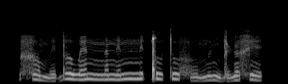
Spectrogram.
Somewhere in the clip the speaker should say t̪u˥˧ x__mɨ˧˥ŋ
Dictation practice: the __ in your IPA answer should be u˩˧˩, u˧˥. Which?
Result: u˩˧˩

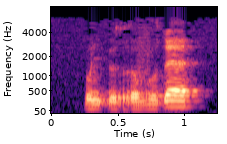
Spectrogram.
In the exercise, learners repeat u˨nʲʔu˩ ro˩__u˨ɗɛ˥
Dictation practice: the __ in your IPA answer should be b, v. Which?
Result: v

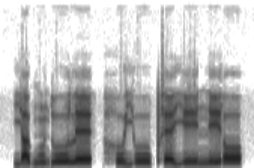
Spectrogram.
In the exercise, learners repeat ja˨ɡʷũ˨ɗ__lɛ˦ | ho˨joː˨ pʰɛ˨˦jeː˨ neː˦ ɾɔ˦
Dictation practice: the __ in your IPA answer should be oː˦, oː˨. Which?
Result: oː˦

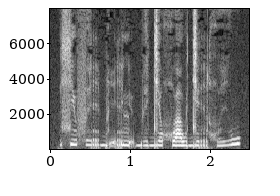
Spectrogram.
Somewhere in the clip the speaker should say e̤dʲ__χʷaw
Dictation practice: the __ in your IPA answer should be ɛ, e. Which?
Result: e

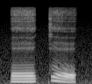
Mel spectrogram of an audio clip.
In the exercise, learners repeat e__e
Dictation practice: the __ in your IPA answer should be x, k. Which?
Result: k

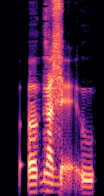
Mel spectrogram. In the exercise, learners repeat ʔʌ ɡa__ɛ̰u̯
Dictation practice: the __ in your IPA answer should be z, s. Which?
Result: z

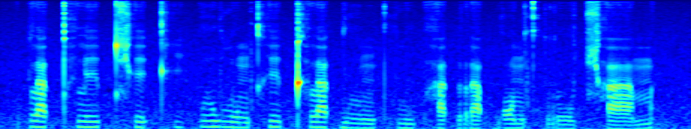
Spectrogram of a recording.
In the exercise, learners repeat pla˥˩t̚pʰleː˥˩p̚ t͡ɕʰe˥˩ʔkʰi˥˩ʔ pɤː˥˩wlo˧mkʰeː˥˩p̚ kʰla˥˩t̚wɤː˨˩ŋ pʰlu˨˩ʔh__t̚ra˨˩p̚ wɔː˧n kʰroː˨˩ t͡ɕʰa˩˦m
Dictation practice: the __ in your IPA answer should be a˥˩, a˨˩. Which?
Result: a˨˩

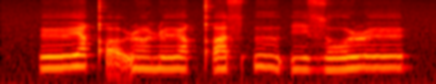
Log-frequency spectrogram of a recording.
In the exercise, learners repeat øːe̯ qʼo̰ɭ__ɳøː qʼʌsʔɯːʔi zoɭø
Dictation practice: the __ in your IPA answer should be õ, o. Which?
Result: õ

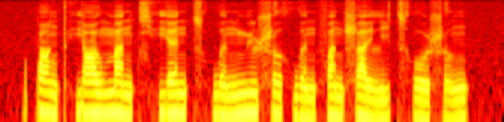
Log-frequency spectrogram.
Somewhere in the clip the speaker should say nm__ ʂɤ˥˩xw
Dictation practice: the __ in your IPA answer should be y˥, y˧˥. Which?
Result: y˥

